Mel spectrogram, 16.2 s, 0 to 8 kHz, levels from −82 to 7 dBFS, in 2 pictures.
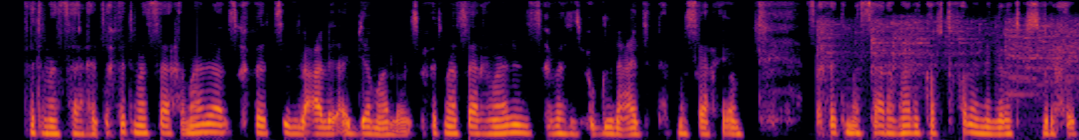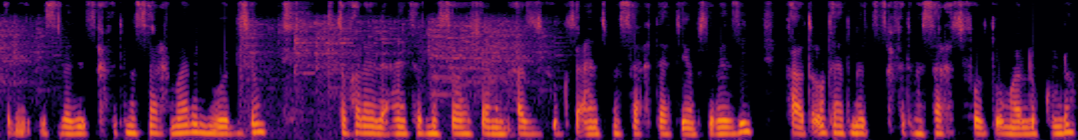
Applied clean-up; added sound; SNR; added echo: none; Glass; 17 dB; none.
